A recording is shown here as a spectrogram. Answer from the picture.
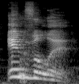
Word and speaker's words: invalid: bedridden invalid invalid then when used in that context the word is pronounced invalid please I know bedridden invalid there is nothing wrong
